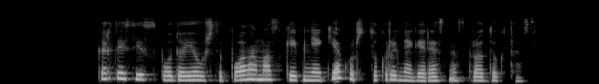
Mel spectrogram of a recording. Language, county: Lithuanian, Kaunas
